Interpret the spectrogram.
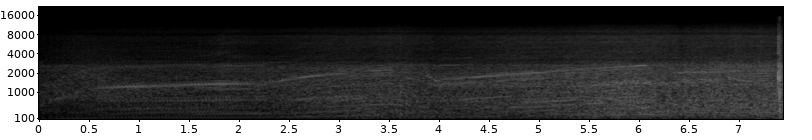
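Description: Kawasaki Ninja 250R parallel-twin engine accelerating, its note climbing, dropping at upshifts about two and four seconds in, and climbing again, with wind noise growing as speed builds. A sharp knock near the end.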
